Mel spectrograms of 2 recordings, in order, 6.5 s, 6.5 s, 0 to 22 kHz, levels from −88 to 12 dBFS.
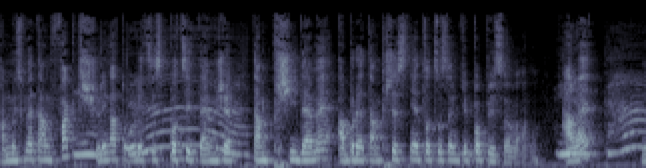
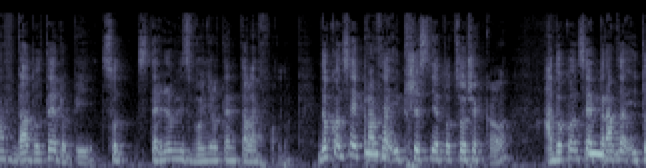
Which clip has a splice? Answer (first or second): first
